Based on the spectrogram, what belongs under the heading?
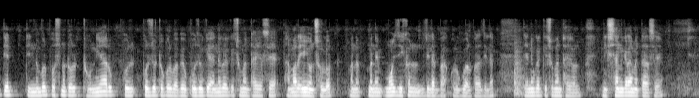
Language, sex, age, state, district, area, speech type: Assamese, male, 45-60, Assam, Goalpara, urban, spontaneous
